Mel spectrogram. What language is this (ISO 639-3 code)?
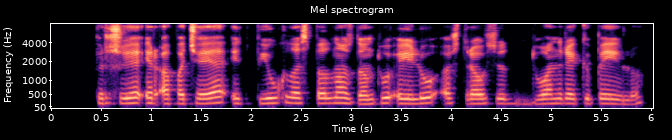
lit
